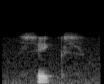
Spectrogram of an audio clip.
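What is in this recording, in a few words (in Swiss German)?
"sechs", Alsatian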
